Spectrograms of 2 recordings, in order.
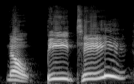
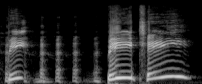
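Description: First: "B T" said high, loud and drawn out; "B T" in emphatic, slow correction; correcting. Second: Very high, loud incredulous echo; hammed-up disbelief at the odd name; Tom Atkins impression. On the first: Retold or imitated. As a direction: spell out "B T" slowly to correct them. Fan corrects a misheard name. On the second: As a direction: repeat the nickname as a baffled question. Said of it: "inflection is so spot on for him".

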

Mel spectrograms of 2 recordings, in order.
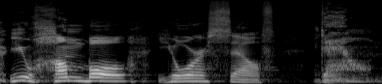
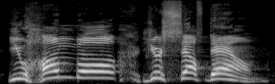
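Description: First: Hushed and slow. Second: Slow, louder, higher, stressed on humble; loud preached line. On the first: Pastor showing humility to the church, hushed and slow. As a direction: sink the voice down low. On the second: Pastor declaring to the church, loud and slow. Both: Acted.

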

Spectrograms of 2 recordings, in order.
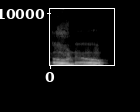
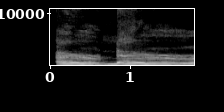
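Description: First: Said in the usual way. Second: "Oh, no" pitched much higher, drawn out with an added R; British shocked oh no. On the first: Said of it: "instead of saying". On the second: Shown as a demonstration. Mimicking how British people say "Oh, no" when shocked, added R. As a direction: gasp out "Oh, no" high, adding an R sound. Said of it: "they add, like, R's to it".

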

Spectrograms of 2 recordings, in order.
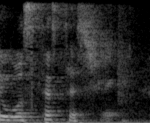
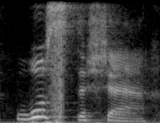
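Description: First: Worcestershire said WOS-es-suh-sheh; Worcestershire with every letter sounded; common mispronunciation. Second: Worcestershire said WUS-tuh-shuh; Worcestershire clipped to WUS-tuh-shuh; correct pronunciation. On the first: Host imitating a common error, every letter sounded. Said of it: "A lot of people will say". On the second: Host correcting the error, WUS-tuh-shuh. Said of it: "No, it is pronounced as". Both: Shown as a demonstration.

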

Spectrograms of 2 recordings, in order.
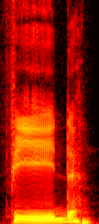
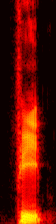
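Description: First: "Feed" stretched, lower, with final D; long, voiced ending. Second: "feed" shortened to "feet"; short, voiceless ending. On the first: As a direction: hold "Feed" into its D. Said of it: "Jedno je delší a obsahuje Dčko". (protažené „Feed“ se znělým D) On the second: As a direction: cut the vowel, end on T. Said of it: "Jedno je delší". (krátké „feet“ s neznělým T) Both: Shown as a demonstration.

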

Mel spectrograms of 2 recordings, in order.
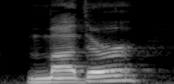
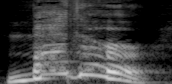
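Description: First: Mildly worried, louder call for Mother. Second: Loud, high cry of alarm; horrified cry. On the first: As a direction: worry rising at the end. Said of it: "she said in a worried voice". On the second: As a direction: cry out in horror. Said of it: "she cried, horrified at what she saw". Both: A narrator's reading.

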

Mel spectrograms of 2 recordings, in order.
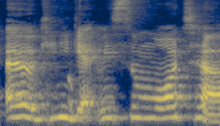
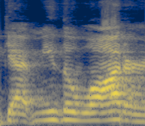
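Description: First: Higher-pitched put-on British accent. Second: Said in the usual way. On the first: Shown as a demonstration. Performing the childhood party trick for friends, British accent. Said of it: "talk in a British accent". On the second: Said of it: "He would ask me to say".

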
